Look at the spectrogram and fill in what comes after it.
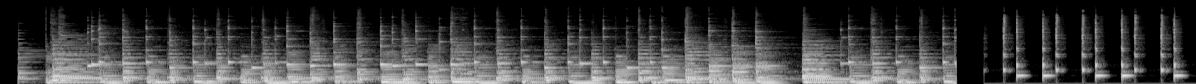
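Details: Loud rhythmic music with bell-like chimes, then a brief gap and plucked tinkling notes; no animal sound.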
